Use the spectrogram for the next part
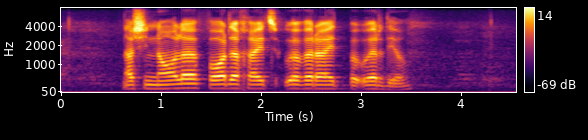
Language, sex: Afrikaans, male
